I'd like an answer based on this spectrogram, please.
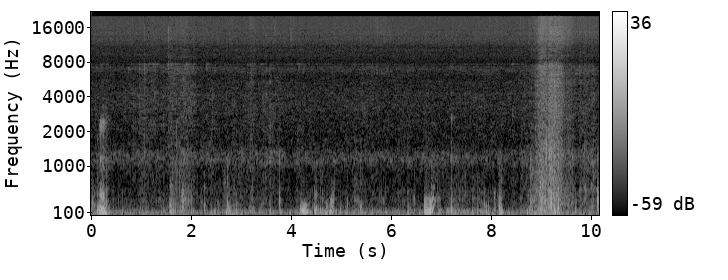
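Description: Low rumbling and gurgling bursts coming at irregular intervals, with a longer gurgle near the end: ordinary stomach growling (borborygmi).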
